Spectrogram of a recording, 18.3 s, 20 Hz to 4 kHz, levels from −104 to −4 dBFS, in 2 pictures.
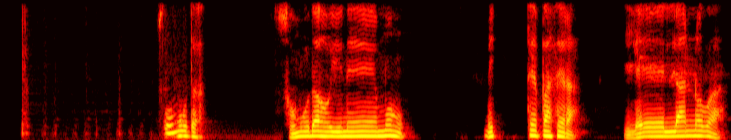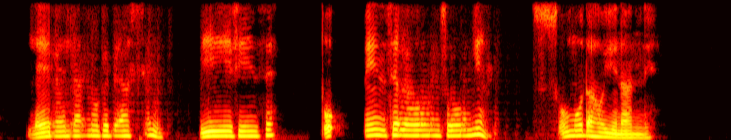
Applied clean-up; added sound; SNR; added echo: neural mask model DeepFilterNet 3.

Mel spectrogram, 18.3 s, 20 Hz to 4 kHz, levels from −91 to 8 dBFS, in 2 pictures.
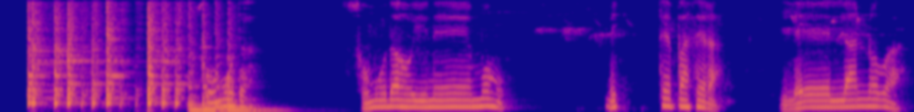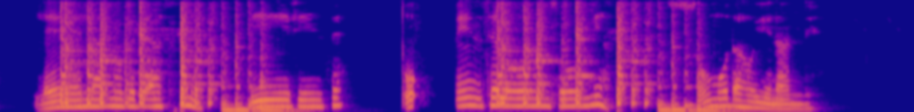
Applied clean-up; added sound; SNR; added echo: classical method log-MMSE.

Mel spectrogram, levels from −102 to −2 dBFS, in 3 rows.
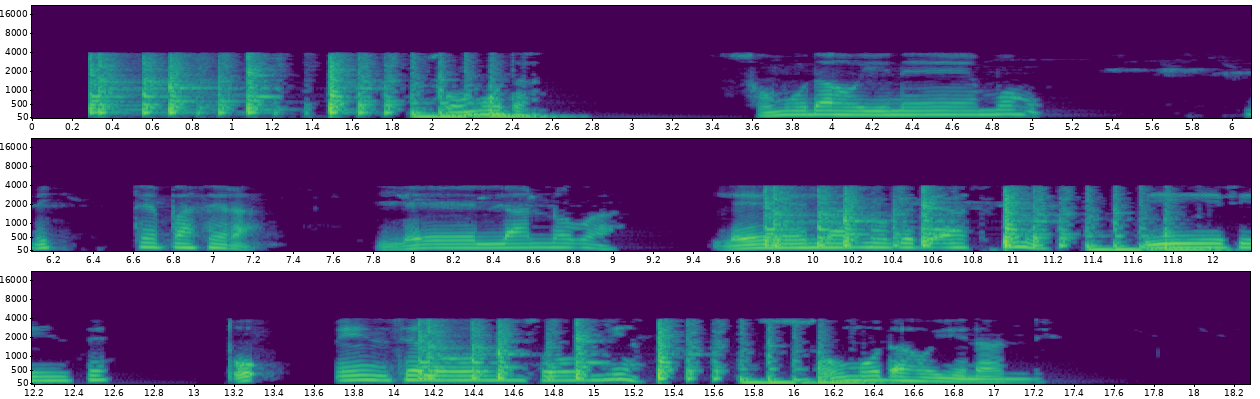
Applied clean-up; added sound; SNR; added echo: classical method spectral subtraction.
